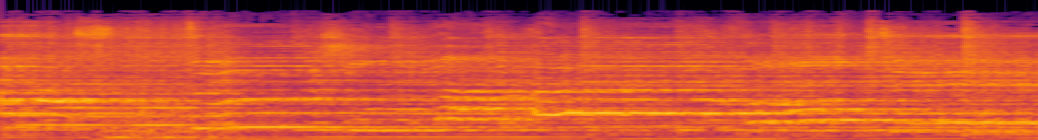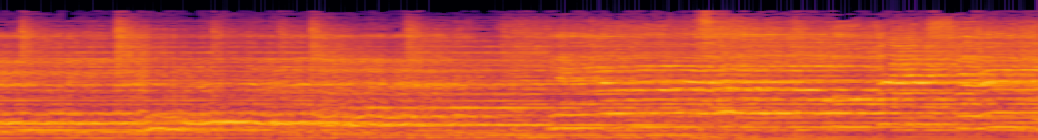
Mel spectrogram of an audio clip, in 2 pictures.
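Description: A male singer singing a French song live into a microphone over amplified instrumental accompaniment, holding long notes that slide between pitches.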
